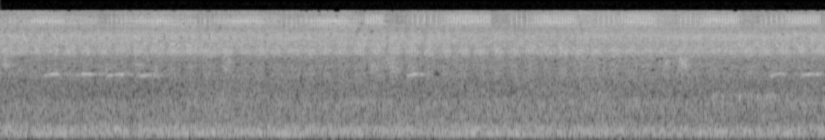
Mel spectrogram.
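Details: In a summer meadow a steady wall of high, fizzing cicada sound runs throughout, broken only by a few quick, faint bird chirps.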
